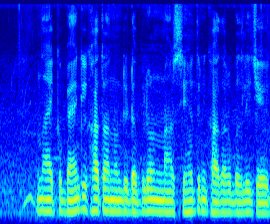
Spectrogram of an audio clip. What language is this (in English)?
Telugu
